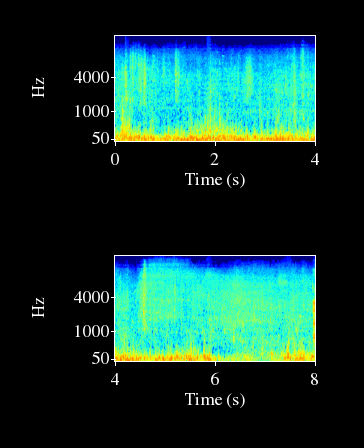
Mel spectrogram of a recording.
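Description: Wind buffeting the camera microphone on an open fishing boat at sea: an irregular low rumble that eases briefly about six seconds in.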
